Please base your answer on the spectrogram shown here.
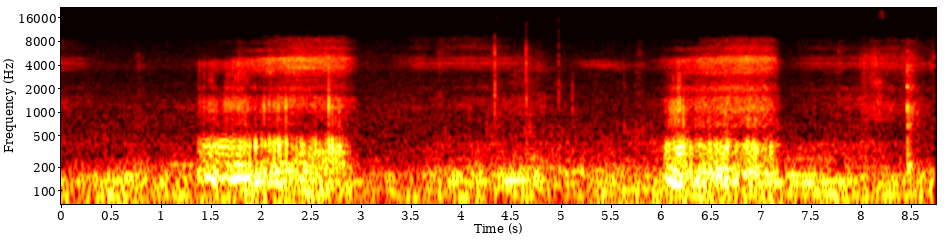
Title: Snoring dog #snore #sleepingdogs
